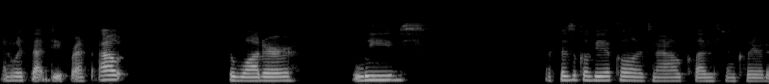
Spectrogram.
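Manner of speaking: unhurried meditation voice with long pauses; guided meditation. Acted. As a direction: guide them gently through it, phrase by phrase, leaving space to breathe.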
